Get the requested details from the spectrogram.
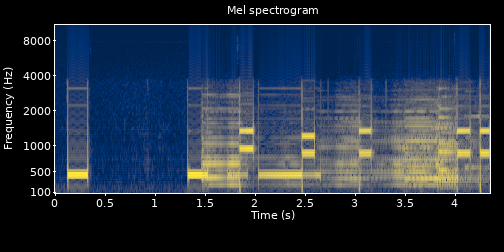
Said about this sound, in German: Okay, also und ich spiele hier auf meinem Telefon ein bisschen mit, ja? Mhm, Okay. Ich versuche mal, das, die Melodie aufzunehmen.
